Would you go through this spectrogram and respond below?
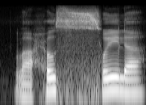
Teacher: ہا کو حلق سے پڑھیں، صاد کی شد پہ دیر لگائیں، صاد کو پر کریں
